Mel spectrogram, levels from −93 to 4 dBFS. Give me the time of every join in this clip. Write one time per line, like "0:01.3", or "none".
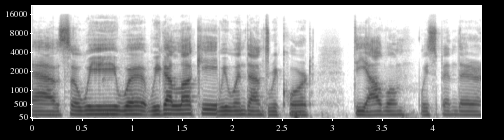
0:01.8
0:02.4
